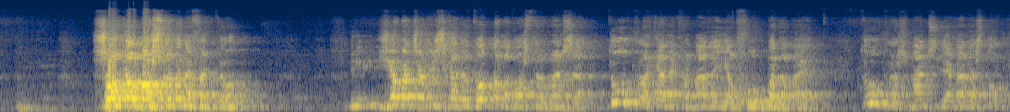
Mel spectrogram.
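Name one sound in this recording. An elderly man speaks with animation through a microphone in a large hall.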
